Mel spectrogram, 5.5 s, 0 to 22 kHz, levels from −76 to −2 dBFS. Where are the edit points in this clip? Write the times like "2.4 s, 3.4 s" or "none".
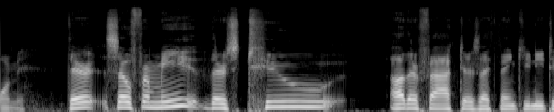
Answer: none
